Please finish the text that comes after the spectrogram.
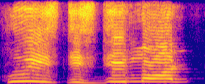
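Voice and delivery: hammed-up high, slow, loud denunciation; stunned shouting. Stunned Kushina sees Naruto's changed eyes, hammed-up alarmed shout. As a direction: cry out as if facing a demon. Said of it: "Kushina is stunned".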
